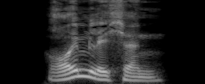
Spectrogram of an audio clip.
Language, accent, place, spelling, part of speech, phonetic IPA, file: German, Germany, Berlin, räumlichen, adjective, [ˈʁɔɪ̯mlɪçn̩], De-räumlichen.ogg
- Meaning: inflection of räumlich: 1. strong genitive masculine/neuter singular 2. weak/mixed genitive/dative all-gender singular 3. strong/weak/mixed accusative masculine singular 4. strong dative plural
